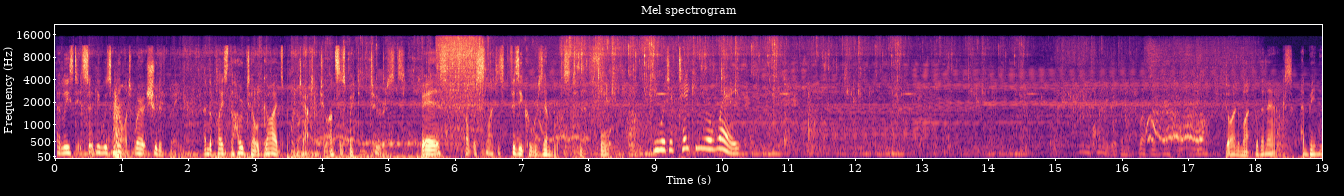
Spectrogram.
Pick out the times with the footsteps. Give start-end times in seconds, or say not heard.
not heard.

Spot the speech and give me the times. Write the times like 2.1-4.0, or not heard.
0.0-10.3, 15.3-18.9.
